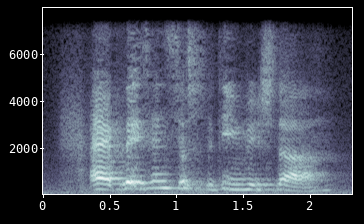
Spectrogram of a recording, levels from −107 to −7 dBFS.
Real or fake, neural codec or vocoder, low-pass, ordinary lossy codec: fake; codec, 16 kHz, 0.5 kbps, FunCodec, trained on Chinese and English, 25 frames a second; 7.2 kHz; none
